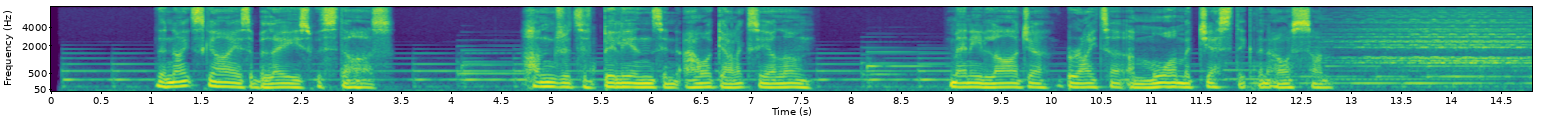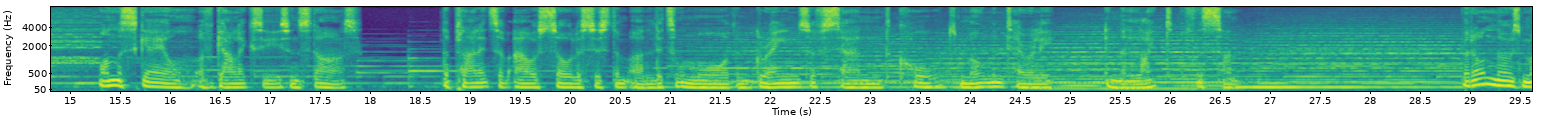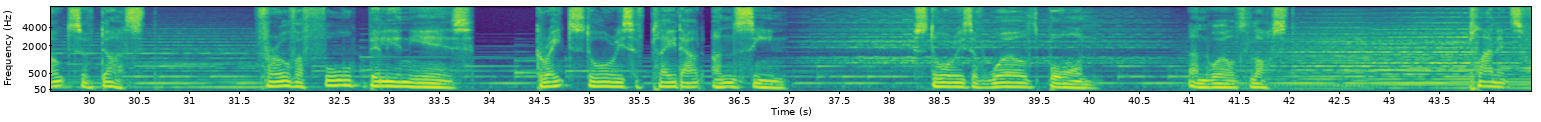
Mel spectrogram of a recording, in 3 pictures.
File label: DOCUMENTARY; regional accents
